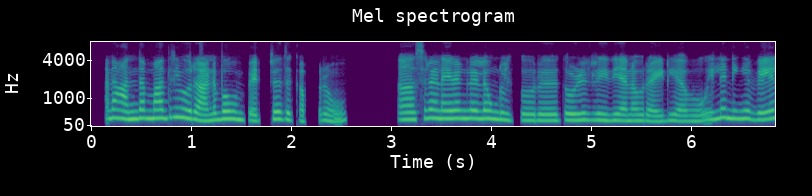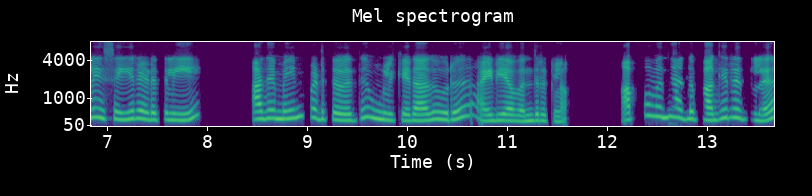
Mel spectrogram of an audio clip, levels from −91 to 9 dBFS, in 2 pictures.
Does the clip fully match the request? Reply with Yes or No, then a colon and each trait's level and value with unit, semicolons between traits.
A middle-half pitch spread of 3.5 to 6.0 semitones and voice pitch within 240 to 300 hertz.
Yes: average, 4.4 semitones; high, 245 Hz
